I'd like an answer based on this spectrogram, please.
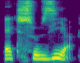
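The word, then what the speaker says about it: exousia: la puissance que l'on appelle exusi exusi ou exusia et exusia s'écrit e in u s i a et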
